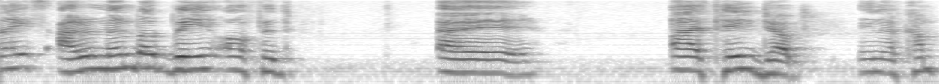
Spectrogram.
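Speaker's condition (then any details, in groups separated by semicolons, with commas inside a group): Cerebral palsy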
